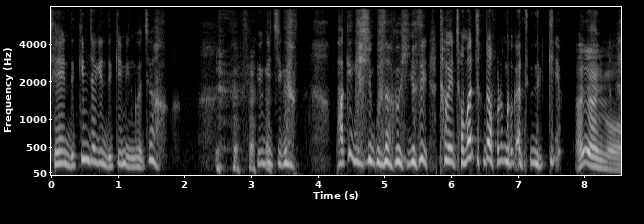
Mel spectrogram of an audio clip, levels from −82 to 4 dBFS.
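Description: There are no technical faults in this speech clip; it has passed through a G.722 call path at 64 kbps, which leaves nothing above 8 kHz.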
